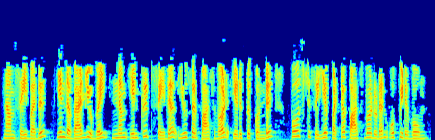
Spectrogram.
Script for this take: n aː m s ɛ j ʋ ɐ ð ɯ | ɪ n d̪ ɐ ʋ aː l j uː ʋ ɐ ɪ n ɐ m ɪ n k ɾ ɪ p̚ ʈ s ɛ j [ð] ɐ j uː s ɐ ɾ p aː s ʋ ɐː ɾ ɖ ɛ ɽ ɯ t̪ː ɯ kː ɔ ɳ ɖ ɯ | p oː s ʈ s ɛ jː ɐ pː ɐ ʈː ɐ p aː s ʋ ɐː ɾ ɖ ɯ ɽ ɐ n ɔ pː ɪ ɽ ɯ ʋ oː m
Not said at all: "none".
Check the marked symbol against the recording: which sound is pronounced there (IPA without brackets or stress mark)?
ð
